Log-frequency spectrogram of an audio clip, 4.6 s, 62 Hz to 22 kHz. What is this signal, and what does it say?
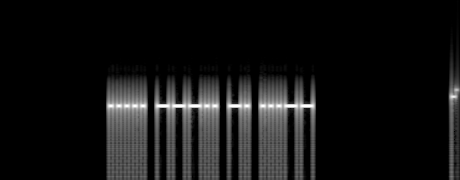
Morse code, heard as a keyed tone, about 30 wpm, 700 Hz. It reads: 58N3
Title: Common Cut Numbers - 4-Digit 30wpm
